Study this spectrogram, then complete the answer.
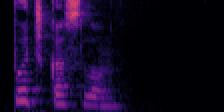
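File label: "пытшкӧслун", Komi, female; kpv audio dict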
